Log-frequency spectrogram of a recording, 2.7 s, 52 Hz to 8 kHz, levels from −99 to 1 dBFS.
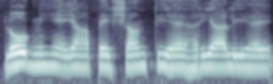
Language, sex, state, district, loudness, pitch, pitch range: Hindi, male, Bihar, Patna, -15 LUFS, 150 Hz, 145-155 Hz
